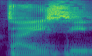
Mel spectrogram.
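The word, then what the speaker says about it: Tayc: En específico es un tipo que se llama Taïsi, pero se escribe como TYC, ¿sabes?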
